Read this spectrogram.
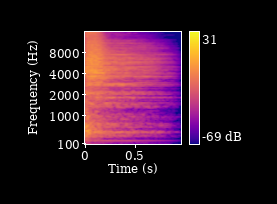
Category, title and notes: Instrument samples > Percussion
crash XWR 1
Paiste, bang, Zultan, Soultone, crunch, clang, Zildjian, sinocymbal, clash, spock, shimmer, Meinl, crack, multi-China, cymbal, sinocrash, crash, metal, low-pitched, Stagg, Sabian, metallic, Istanbul, polycrash, smash, multicrash, Avedis, China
